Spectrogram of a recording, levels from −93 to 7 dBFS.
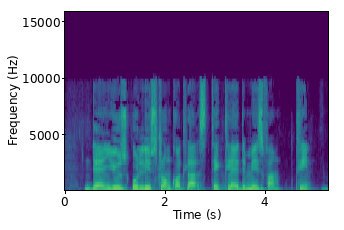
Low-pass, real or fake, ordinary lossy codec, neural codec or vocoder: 9.9 kHz; fake; MP3, 48 kbps; vocoder, 22.05 kHz, 80 mel bands, WaveNeXt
